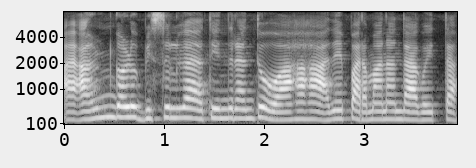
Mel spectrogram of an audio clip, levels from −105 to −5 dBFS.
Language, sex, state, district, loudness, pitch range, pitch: Kannada, female, Karnataka, Chamarajanagar, -16 LUFS, 205-250 Hz, 225 Hz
